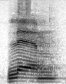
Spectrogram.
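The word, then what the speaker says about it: لام: ¿Cómo se escribe la letra lam? Como la alif y la kaf. Lam. Lam. Lam. Esa es la letra lam, como la L en español.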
